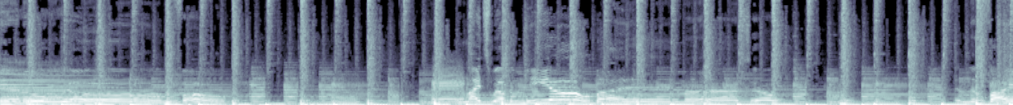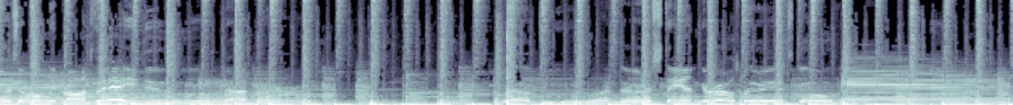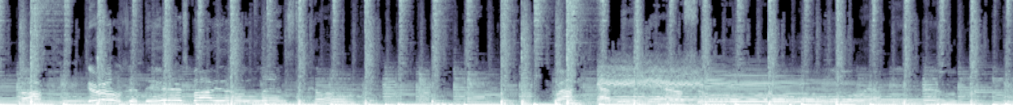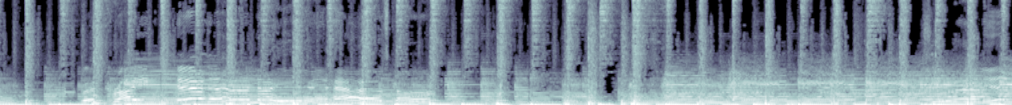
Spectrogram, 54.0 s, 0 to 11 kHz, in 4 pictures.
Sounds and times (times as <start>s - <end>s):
Music: 0.0s - 54.0s.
